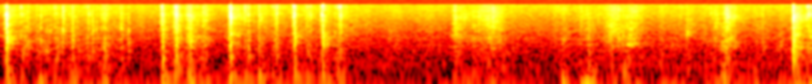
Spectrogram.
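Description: Fingers tap quickly on the keys and the side of a slim black plastic computer keyboard held upright. The result is a fast, irregular run of short, bright clicks and dull taps with a low thud underneath, each dying away almost instantly.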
